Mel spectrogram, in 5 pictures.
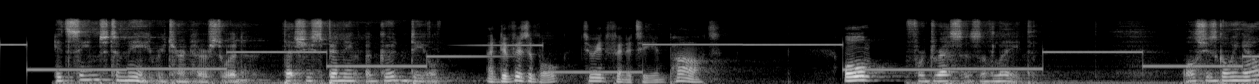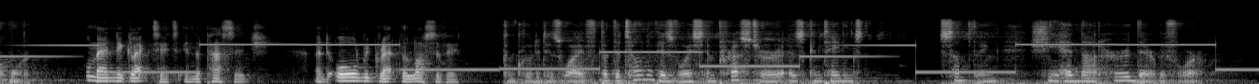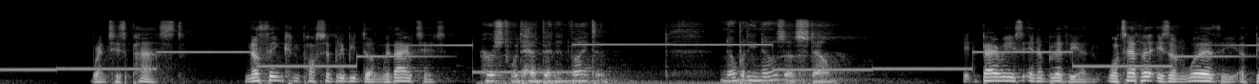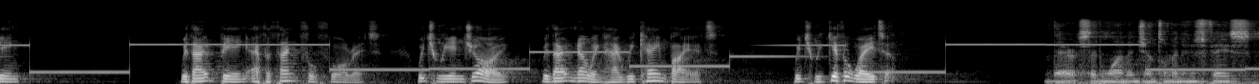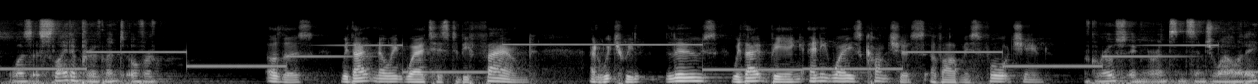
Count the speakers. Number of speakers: two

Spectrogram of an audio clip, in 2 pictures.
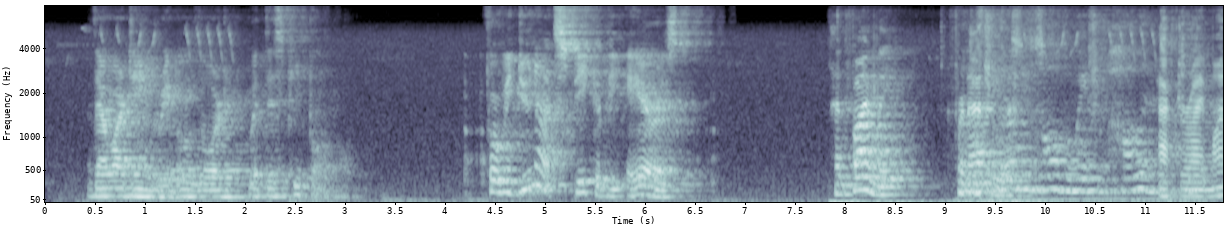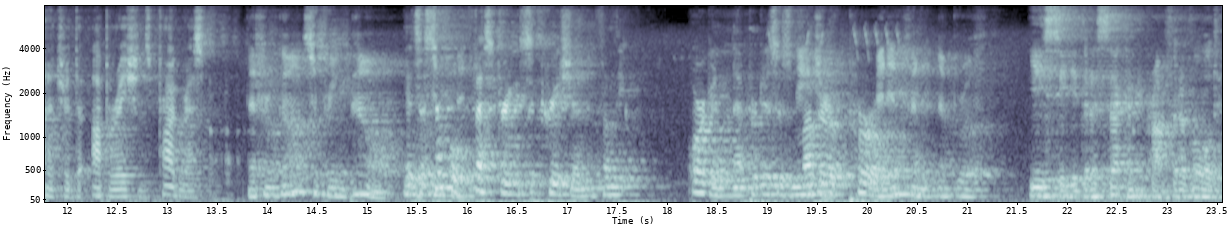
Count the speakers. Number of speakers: six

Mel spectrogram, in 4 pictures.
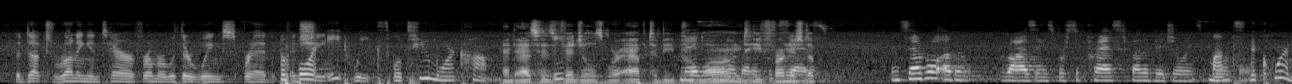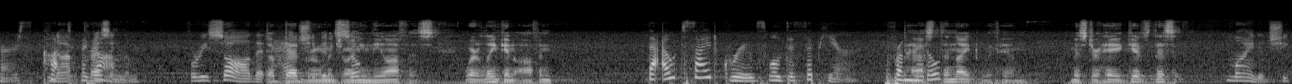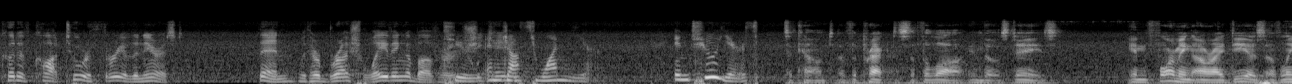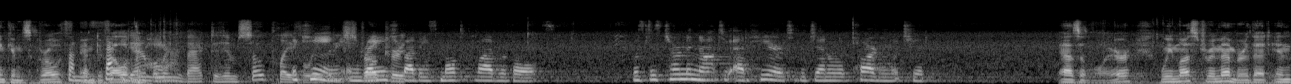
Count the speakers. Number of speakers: four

